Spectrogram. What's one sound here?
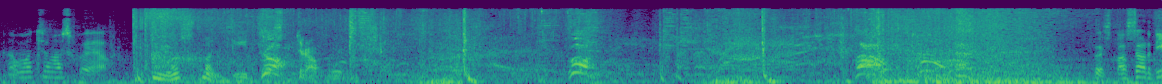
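An axe swings and strikes in a fight.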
